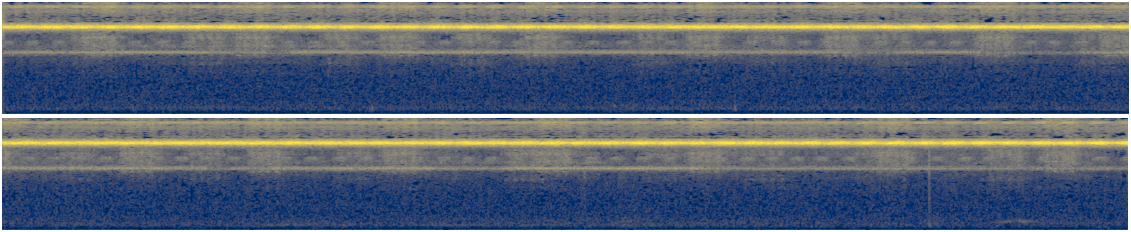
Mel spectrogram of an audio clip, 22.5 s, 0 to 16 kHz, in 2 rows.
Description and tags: Cicada Insects 8 25 13 10 06 PM 1
Short field recordings made with my iPhone in August 2013 while visiting family on one of the many small residential islands located in Beaufort, South Carolina (of Forrest Gump, The Prince of Tides, The Big Chill, and The Great Santini fame for any movie buffs out there).
forest, summer, semi-tropical, low-country, night, crickets, birds, day, jungle, insects, frogs, USA, insect, field-recording, Beaufort, humid, South-Carolina, nature, hot, tropical, cicadas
